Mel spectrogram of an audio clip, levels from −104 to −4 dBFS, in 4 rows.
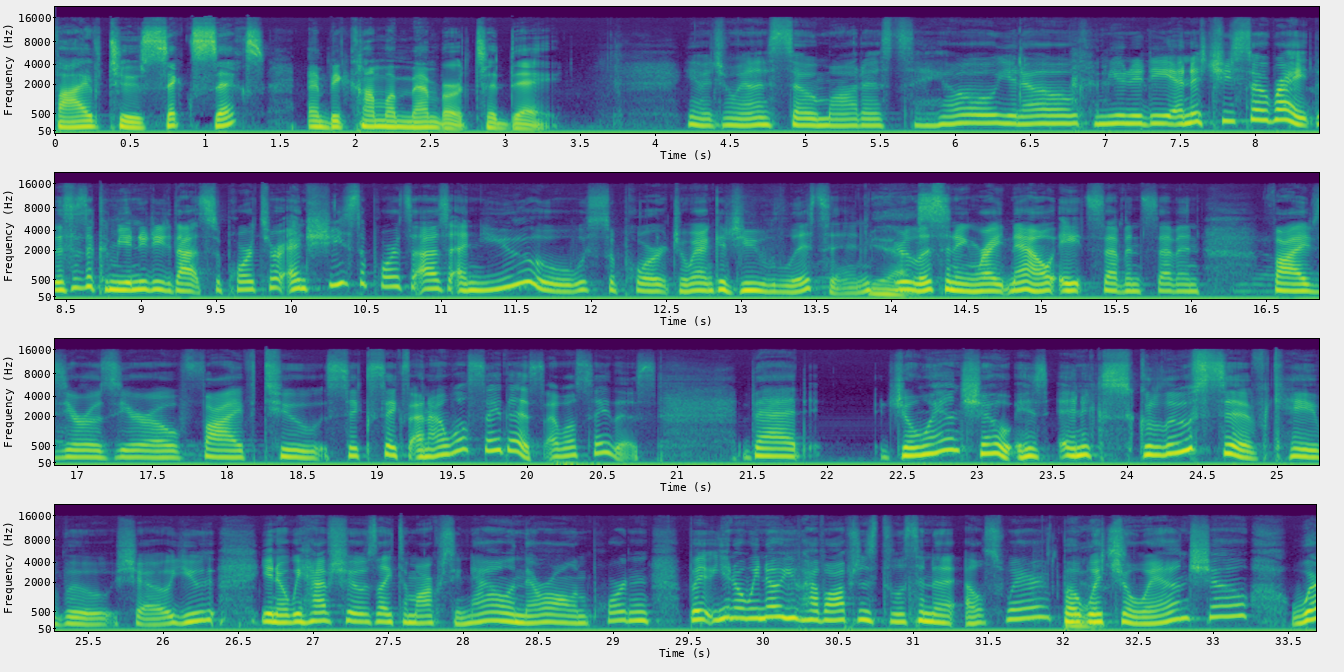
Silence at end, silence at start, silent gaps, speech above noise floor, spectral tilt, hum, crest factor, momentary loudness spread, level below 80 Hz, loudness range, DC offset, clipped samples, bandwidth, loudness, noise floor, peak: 0 s; 0 s; none; 33 dB; -5.5 dB/octave; none; 16 dB; 8 LU; -52 dBFS; 4 LU; 2%; under 0.1%; 16 kHz; -20 LUFS; -52 dBFS; -4 dBFS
